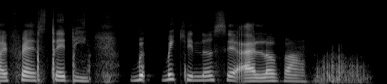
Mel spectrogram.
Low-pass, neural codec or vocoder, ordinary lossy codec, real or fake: 19.8 kHz; autoencoder, 48 kHz, 32 numbers a frame, DAC-VAE, trained on Japanese speech; none; fake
